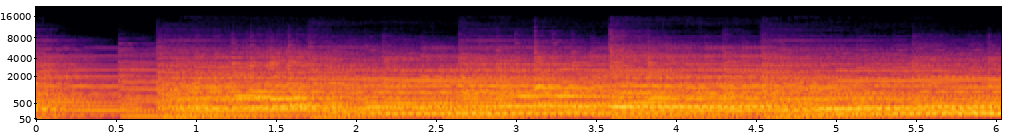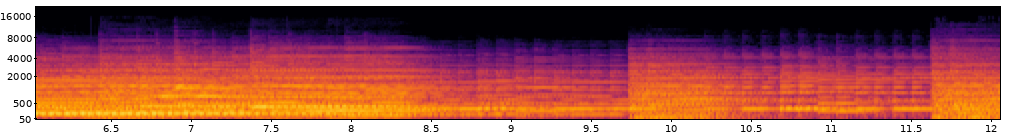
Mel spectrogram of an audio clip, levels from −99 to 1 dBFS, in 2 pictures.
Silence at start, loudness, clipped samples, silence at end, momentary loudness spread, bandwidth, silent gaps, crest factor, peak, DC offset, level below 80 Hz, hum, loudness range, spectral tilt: 0 s; -17 LUFS; under 0.1%; 0 s; 10 LU; 7.8 kHz; none; 14 dB; -2 dBFS; under 0.1%; -38 dBFS; none; 7 LU; -8 dB/octave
